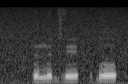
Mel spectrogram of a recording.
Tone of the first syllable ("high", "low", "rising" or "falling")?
low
